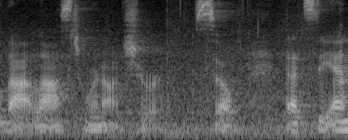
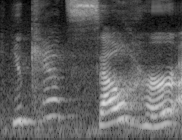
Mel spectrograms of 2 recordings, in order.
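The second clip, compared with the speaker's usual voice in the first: higher, louder, slow pleading protest; bursting out; 10 semitones higher, 9 dB louder, slower than usual. Acted. Isabel protests Madam selling her sister, bursting out. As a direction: blurt it out in desperation. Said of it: "I burst out".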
